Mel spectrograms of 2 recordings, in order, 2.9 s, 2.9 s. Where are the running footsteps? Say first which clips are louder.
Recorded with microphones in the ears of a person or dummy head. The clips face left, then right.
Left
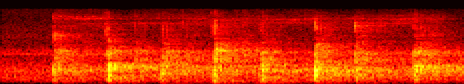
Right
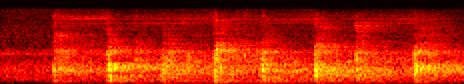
Left 1 dB; 45° left (ahead or behind), 2 m; by 2.8 s 50° left (ahead or behind), 3.5 m.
